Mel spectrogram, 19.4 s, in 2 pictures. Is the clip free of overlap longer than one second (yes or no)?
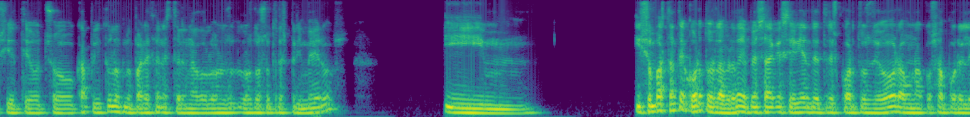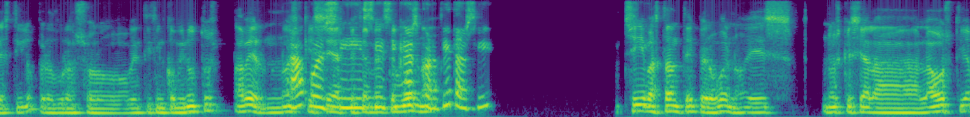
no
